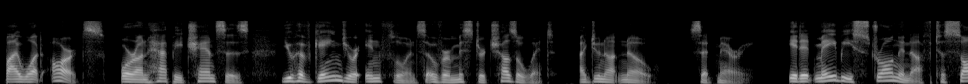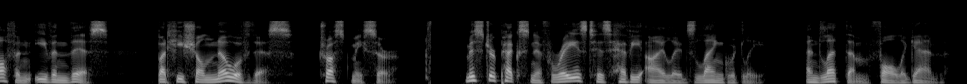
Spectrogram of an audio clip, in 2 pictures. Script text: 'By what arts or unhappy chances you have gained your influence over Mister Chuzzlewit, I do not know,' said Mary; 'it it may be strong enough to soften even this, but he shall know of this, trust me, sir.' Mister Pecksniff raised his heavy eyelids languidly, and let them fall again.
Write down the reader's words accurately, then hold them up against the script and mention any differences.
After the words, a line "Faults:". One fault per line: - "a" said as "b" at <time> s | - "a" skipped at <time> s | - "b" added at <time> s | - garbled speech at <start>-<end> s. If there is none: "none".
'By what arts or unhappy chances you have gained your influence over Mister Chuzzlewit, I do not know,' said Mary; 'it it may be strong enough to soften even this, but he shall know of this, trust me, sir.' Mister Pecksniff raised his heavy eyelids languidly, and let them fall again.
Faults:
none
